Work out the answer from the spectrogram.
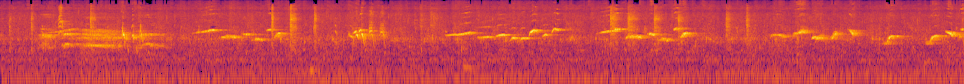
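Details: White-rumped shama singing in the forest at Cot Goh, Bireuen, Aceh, with varied whistled slurs and chirps at moderate distance, mixed with frequent sharp snaps and background rustle.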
